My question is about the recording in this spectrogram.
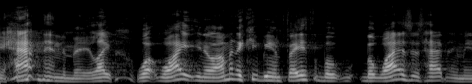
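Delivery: loud, driving sermon delivery; preaching at full force. Acted. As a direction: preach it out to the whole room. Preacher retells Joseph story loudly.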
